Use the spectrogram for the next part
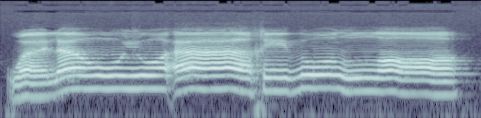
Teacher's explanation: Lafaz jalalah dibaca nipis. Dibaca nipis dua harakat.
